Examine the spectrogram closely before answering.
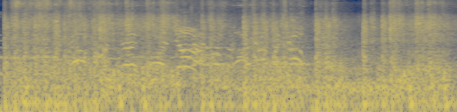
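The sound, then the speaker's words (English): Loud automatic gunfire in a tactical shooter video game lays down suppressive fire, with dense, rapid bursts that continue almost without a break and overlap into a thick, crackling barrage. “Suppressing fire! That was the go command. One tap issues orders to your team based on what you're pointing at. Pin enemies in place with suppressive fire while you flank.”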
